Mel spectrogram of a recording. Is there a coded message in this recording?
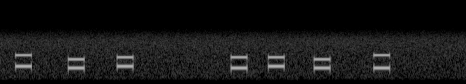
Yes: DTMF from 0.2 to 3.9 s, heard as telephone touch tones, dialled by hand, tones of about 160 ms. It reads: 948 5846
